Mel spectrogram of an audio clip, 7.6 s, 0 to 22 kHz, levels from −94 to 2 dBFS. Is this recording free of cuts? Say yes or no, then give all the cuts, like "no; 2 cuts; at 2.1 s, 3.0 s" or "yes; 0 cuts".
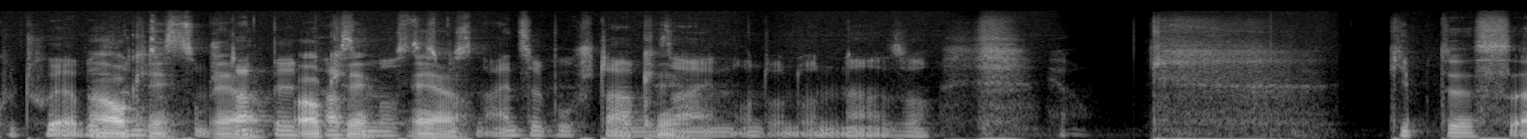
yes; 0 cuts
